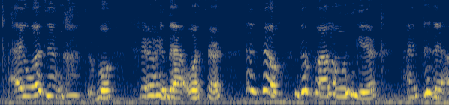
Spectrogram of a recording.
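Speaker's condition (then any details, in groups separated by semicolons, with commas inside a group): Cerebral palsy; from birth, physical disability; frequent speech therapy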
